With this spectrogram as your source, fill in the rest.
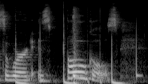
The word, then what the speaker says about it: Bogles: out of the way up top I say boggles I say it that way because that's how I learn to say it it's also adorable I know the technically correct way to pronounce the word is bogles say it however you like you do you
